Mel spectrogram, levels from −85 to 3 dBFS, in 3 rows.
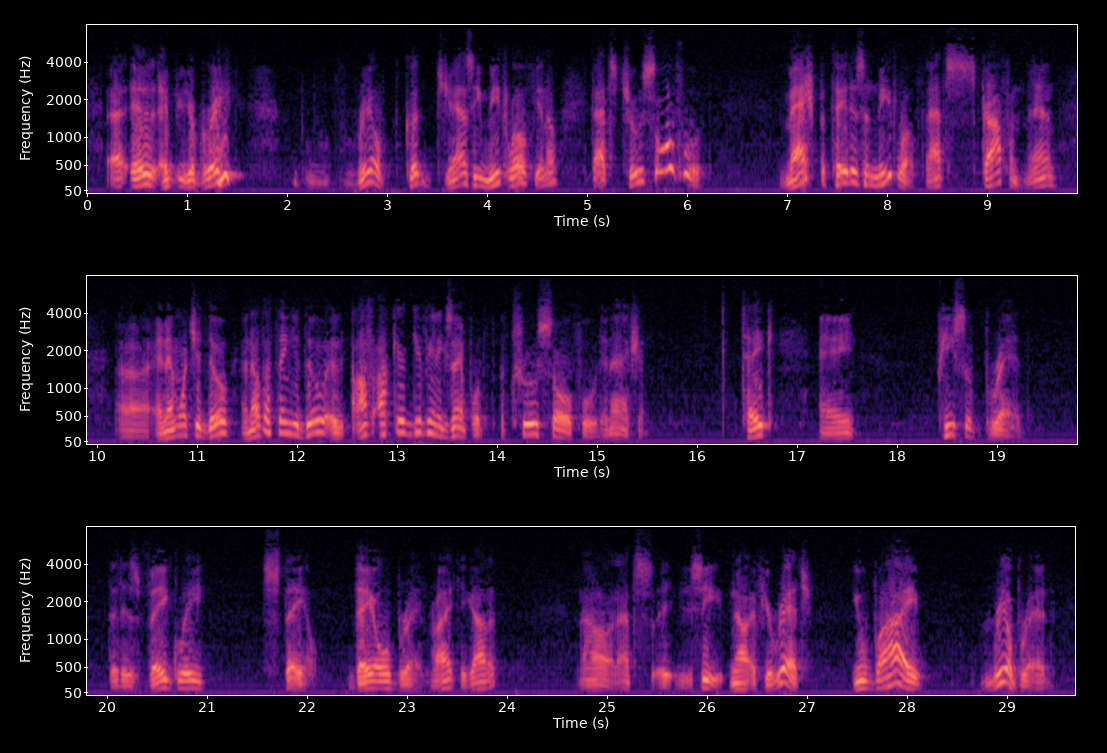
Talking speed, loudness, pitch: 140 wpm, -23 LUFS, 110 Hz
